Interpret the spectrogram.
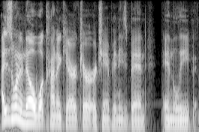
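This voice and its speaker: A man's voice: medium pitch, very animated, quick pace, no room sound. Chatty man, dry close sound. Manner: rambling, thinks aloud, many fillers. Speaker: reaction video host. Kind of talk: casual chat to viewers.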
